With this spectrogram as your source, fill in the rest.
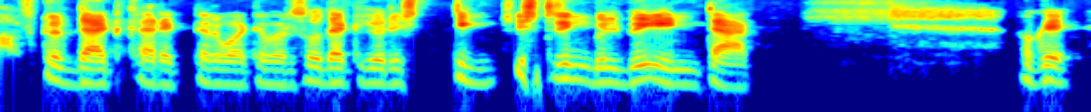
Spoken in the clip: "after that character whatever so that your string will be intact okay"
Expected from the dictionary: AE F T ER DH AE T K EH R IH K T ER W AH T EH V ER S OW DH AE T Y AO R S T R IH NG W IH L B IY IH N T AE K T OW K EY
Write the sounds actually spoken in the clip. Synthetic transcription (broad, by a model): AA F T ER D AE T K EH R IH K T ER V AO T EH V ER S OW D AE T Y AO R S T R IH NG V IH L B IY IH N T AE K T OW K EY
